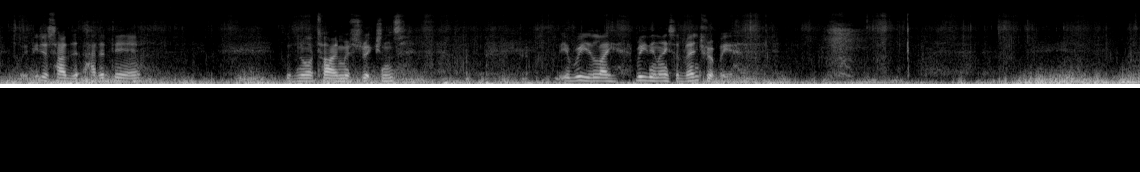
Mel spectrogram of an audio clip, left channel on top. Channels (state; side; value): silent; right; digital silence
